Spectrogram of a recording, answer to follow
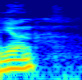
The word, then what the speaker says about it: Yun: Is it Yun or is it Yoon? Yoon. So up. So if you do the accent, it goes up. Yoon.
